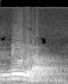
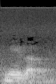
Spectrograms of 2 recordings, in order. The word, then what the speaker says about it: Melott: They pronounced Milo. Milo. They left off the T's, but they spelled it with the T's.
